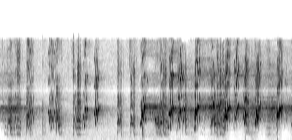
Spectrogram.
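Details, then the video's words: A territorial pet parrotlet, angry at having his blanket touched, fires off dense, loud, shrill chattering chirps, tightly packed and continuous for three seconds. "Baloo the Parrotlet gets angry"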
